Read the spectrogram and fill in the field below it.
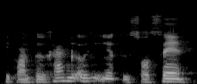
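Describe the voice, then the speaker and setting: A man's voice: mid-range voice, quick pace, slightly rough. A man, teaching a language exam review lesson, explaining step by step and answering his own questions.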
